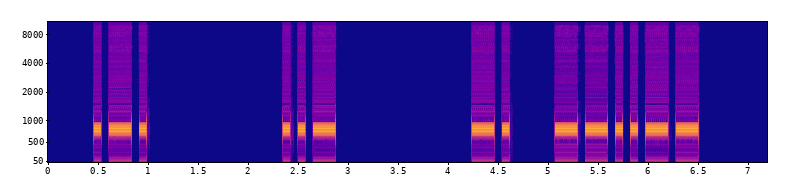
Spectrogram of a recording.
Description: Morse code, heard as a keyed tone, about 16 wpm, spaced as for 7 wpm, 800 Hz. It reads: RUN,
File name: Misc / Misc-mp3s / WordPairs sp @10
